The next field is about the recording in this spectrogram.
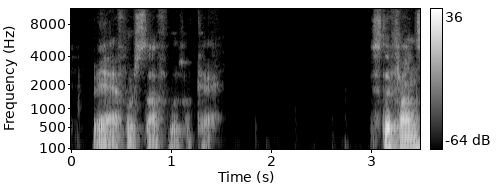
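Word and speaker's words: Stéphan: It's not Stefan. It's Stefan. He was the coach that led Rennes to win the French Cup.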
